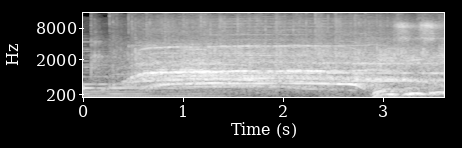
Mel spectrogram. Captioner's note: audience cheering and applauding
